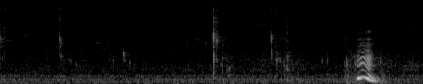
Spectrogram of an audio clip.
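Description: A person chewing food close to the microphone, with soft scattered mouth clicks and smacks. Near the end comes a short, loud voiced "mmm" that falls steeply in pitch.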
